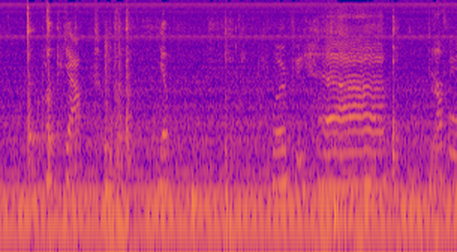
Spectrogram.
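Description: A steady low electrical hum runs underneath throughout, with a few light clinks from a metal pan lid being handled, and a drawn-out wavering vocal sound from a voice about four and a half seconds in.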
